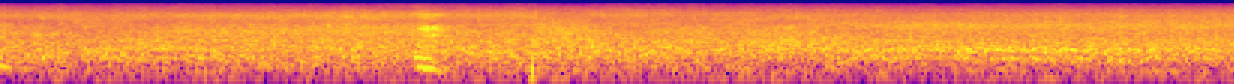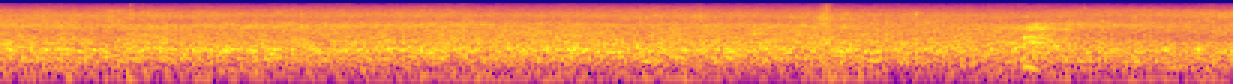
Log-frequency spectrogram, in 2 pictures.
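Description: Makeregen waterfall pours in a steady, loud roar of rushing water that holds constant and fills the whole stretch, with no break or change.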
